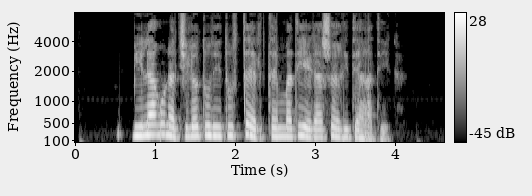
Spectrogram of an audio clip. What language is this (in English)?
Basque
